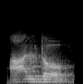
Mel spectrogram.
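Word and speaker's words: although: थारो, यहां पर भी जी एच से पहले यू आया है, लेकिन ये जी एच साइलेंट है। थारो के मायने हैं मुकम्मिल। आल्दो, यहां पर भी जी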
